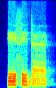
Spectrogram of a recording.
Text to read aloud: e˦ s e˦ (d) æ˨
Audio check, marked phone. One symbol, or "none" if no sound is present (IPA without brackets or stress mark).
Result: d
